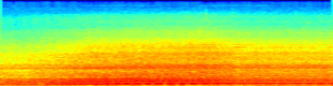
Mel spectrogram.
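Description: Steady low engine drone of a car driving in the survival game Mist Survival, a continuous humming rumble with no breaks, fairly loud throughout.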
